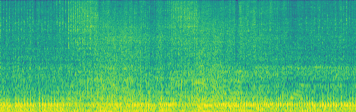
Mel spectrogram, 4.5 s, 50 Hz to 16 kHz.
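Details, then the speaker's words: Toyota 5K engine, ported vacuum advance restored, timing 10 degrees BTDC, carburetor tuned: loud, raspy exhaust roar through revs while the engine pulls evenly; the noise is the header pipes, not the motor; normal running. "Yung ingay na kakaibang tunog sa tambutso na mga kapatid, hindi na sa makina. Dito kasi okay na oh. Hindi siya napupulunan talagang."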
